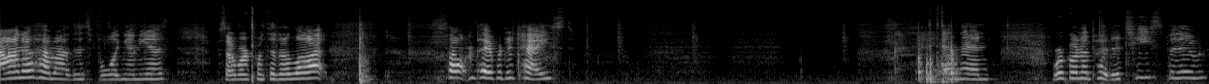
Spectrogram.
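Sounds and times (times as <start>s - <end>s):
light ticks: 5.7s - 7.1s, 8.0s - 8.6s.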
